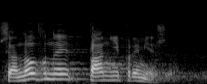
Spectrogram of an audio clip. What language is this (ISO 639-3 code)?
pol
